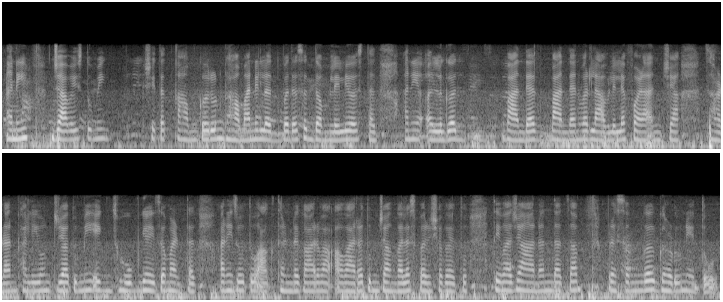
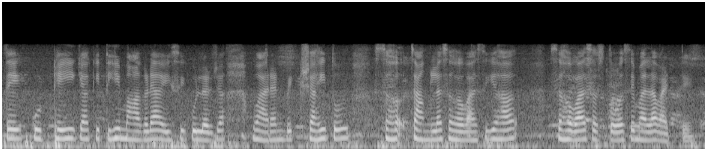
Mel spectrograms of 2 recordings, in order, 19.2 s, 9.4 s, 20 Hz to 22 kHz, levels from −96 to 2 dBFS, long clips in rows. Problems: constant background noise, continuous background conversations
